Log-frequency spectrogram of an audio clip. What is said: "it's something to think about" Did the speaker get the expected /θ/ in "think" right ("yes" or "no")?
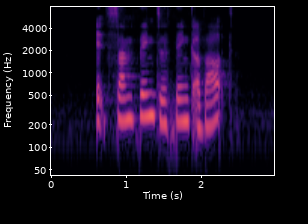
yes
